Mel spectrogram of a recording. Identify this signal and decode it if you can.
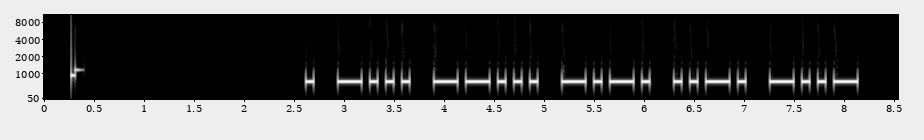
Morse code, heard as a keyed tone, about 15 wpm, 700 Hz. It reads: EB7CFX
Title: DXCC-100 Call Signs - 6 Characters - 15wpm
